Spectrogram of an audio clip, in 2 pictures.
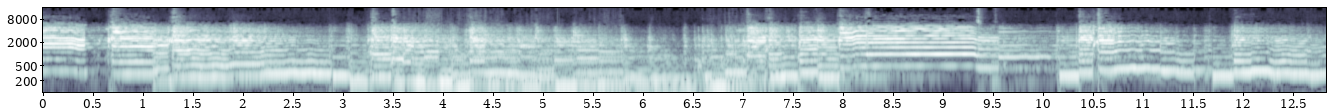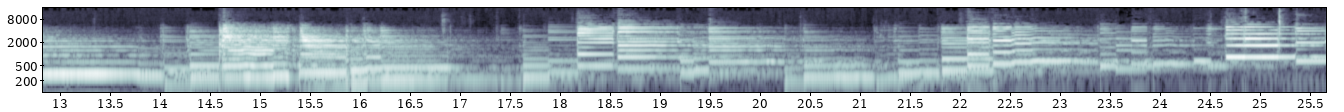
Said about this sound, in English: I love a vintage single coil tone, but of course these are a little quieter and a little hotter maybe. So, but I could still get a. Still get a bit of that chew.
